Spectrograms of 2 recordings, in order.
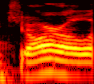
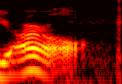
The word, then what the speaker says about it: Jarl: A video game called Skyrim that people like I've to play in their mother's basements, and there's a character in it called a Jarl. Jarl is a common noun. – Oh. – And after that game came out, suddenly all men could pronounce my name. – Love that. – I was no longer Kayte Jarl. I became Kayte Jarl.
